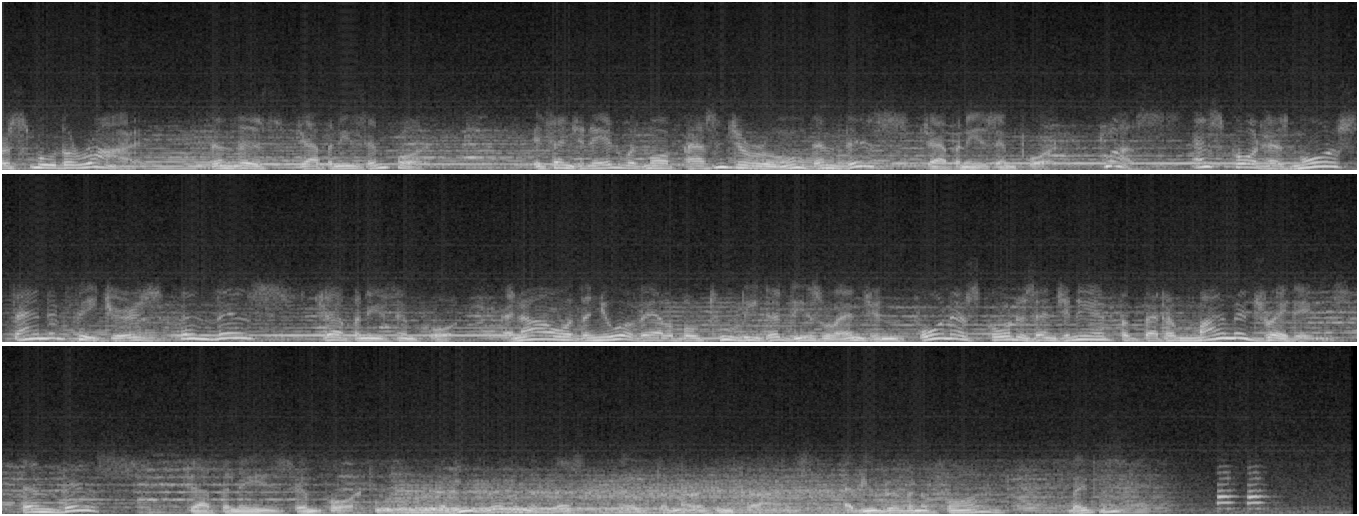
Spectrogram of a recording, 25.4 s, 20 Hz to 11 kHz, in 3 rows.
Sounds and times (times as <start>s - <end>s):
Speech: 0.0s - 2.7s, 3.4s - 24.0s
Music: 0.0s - 25.4s.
